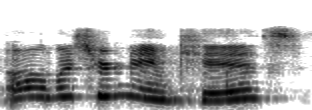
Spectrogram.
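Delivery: high-pitched gentle character voice, mildly sad; sad scientist. Acted. Scientist asking captive kids their names, high-pitched sad character voice. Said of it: "She's obviously really sad".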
